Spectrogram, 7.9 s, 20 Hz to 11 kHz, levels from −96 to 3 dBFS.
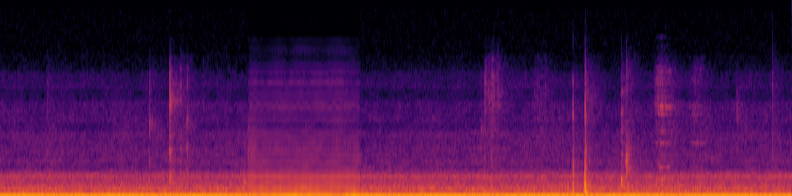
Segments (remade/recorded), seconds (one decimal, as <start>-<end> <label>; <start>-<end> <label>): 0.0-2.5 recorded; 2.5-3.6 remade; 3.6-7.9 recorded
